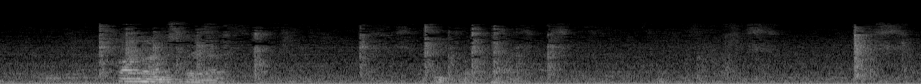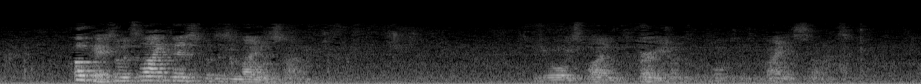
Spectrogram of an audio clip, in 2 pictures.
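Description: An elderly man speaks in bursts, calmly.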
